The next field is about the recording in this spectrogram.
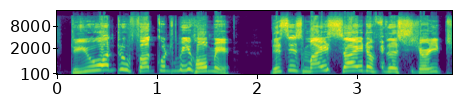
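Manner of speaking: very high put-on Indian accent, dubbed-film style. Imagining a game voiced by Bollywood actors, acting a street thug: Bollywood-style voice acting. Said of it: "voiced by, like, Bollywood".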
